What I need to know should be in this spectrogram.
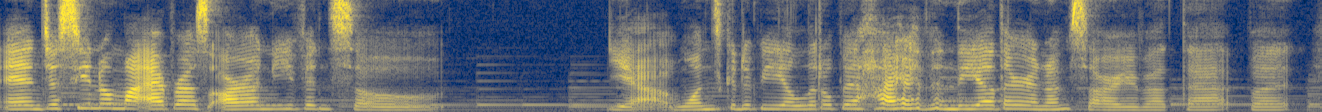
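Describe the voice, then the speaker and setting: Soft-spoken and high-pitched, a woman talks at a fairly quick pace with fairly even intonation while music plays in the background. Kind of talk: casual makeup tutorial talk to camera.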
